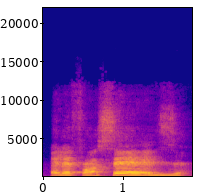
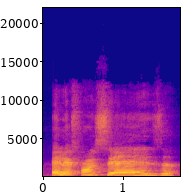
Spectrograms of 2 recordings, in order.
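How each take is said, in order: First: The voice falls at the end. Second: The voice rises at the end. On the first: It is a statement of fact. "this is a statement before becoming a question" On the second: It asks a yes or no question. "you raise your voice a little bit"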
